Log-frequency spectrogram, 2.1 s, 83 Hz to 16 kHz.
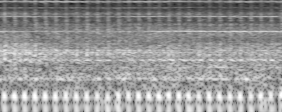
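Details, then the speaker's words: Honda Beat ESP injection scooter with the idle adjusted to about 1300–1500 rpm and the bolt still untightened for testing: a steady single-cylinder putter of about ten even pulses a second with no hunting or dropouts. Normal idle. "untuk Ini belum saya Kencangkan untuk bautnya untuk mencoba aja nyatanya udah pas udah bisa disetel"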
